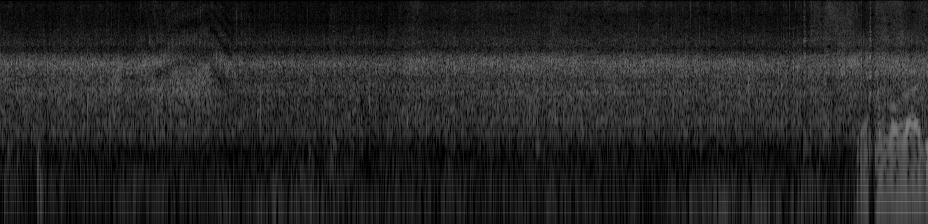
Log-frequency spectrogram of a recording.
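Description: Taro greens fry in a salted pan and get stirred, giving a steady, close, loud sizzle that runs throughout, with a brief clatter of stirring right at the end.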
